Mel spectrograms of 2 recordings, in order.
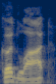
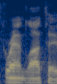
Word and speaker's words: Goodlatte: you could see that my pronunciation of Bob Goodlatte is the approved one. Okay, good latte. I thought that you don't pronounce it as Grand Latte the way I was doing it.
